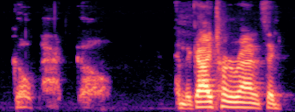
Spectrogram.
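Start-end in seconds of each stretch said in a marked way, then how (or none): 0.1-1.1 whispered, very quiet, barely audible. Retelling how a businessman spoke to a stranger: imitating someone saying it very quietly. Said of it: "he very quietly said".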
